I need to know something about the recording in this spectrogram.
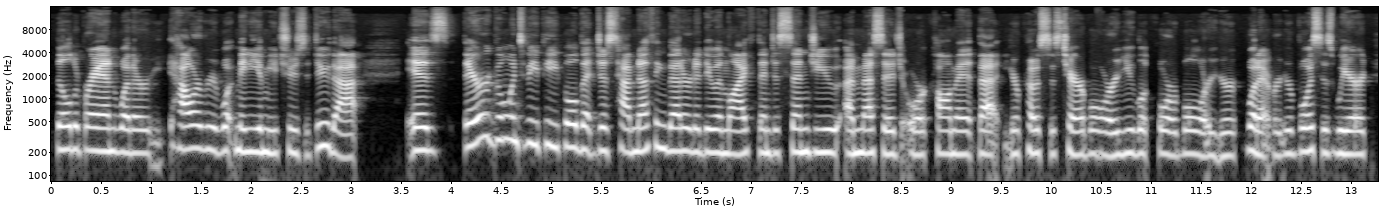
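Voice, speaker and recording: A woman with a Southern accent hosts a podcast in a mid-pitched voice. She talks in a chatty way, often answering her own questions. The sound is dry and close to the mic. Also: flat delivery, fairly quick, a little mellow, smooth, no room sound. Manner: chatty, asks rhetorical questions. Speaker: podcast host. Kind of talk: casual interview talk.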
